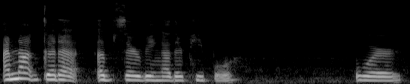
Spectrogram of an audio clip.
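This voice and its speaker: A woman's voice: medium pitch, steady tone, a little slow, vocal fry, dark tone. A nineteen-year-old woman talking to herself in a personal vlog, searching and hesitant, her thoughts trailing off into questions. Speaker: vlogger. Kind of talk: reflective personal monologue.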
